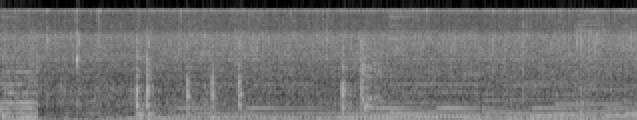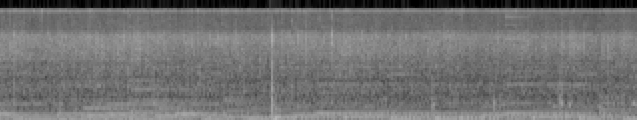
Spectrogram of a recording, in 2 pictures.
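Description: Boneless chicken pieces sizzling in oil in a non-stick frying pan as a yogurt and spice mixture is added and stirred in with a spoon. The spoon clicks against the pan several times in the first couple of seconds, over a steady sizzle.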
